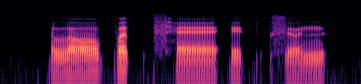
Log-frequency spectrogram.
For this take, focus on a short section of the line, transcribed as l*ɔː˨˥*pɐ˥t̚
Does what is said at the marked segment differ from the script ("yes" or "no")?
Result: no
